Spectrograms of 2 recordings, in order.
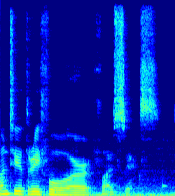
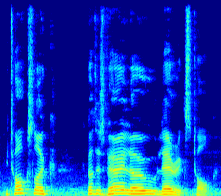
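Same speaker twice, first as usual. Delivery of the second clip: [name]; 4 semitones higher, 5 dB louder than usual. Shown as a demonstration. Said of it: "That's how [name] talks".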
